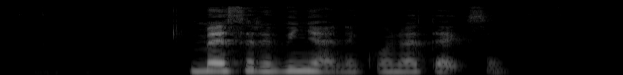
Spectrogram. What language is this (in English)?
Latvian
